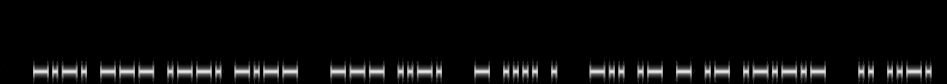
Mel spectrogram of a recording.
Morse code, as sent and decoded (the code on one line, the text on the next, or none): -.-. --- .--. -.-- / --- ..-. / - .... / -.. .- - .- .-.-.- / .. ..-.
COPY OF THE DATA. IF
